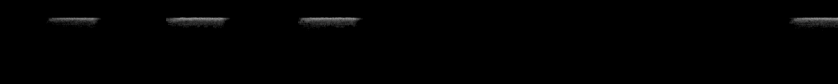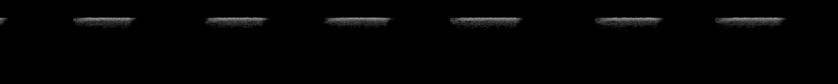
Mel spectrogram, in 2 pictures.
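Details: A long-winged katydid (Korean bush cricket) gives high, hissing buzzes of about half a second, spaced just over a second apart; after three bursts it pauses briefly, then resumes with a longer, even run.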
